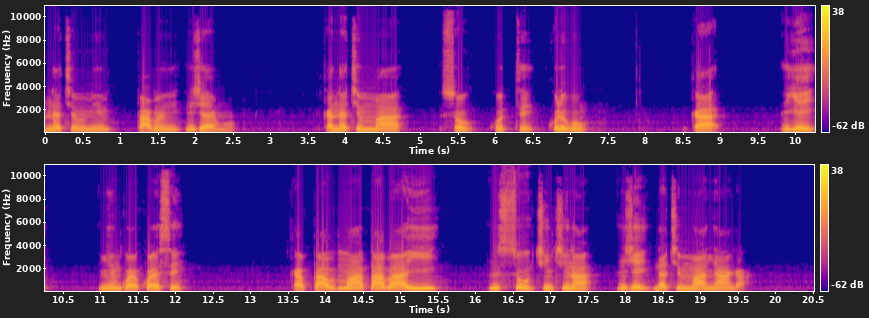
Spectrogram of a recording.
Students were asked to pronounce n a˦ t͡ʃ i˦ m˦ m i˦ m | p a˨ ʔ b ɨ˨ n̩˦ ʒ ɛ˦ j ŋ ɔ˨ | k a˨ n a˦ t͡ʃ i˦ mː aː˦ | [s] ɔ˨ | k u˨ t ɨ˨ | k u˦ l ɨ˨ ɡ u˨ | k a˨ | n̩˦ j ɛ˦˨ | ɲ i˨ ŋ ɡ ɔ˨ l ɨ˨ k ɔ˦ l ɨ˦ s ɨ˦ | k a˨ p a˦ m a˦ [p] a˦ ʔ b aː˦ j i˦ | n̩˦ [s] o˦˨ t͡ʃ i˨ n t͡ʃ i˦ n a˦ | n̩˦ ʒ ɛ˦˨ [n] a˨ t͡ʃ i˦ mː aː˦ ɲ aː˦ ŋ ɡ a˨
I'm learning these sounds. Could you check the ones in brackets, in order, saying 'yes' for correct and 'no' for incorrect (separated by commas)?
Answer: yes, yes, yes, yes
